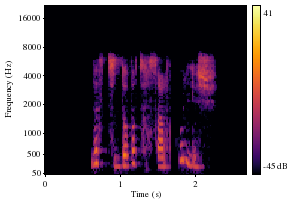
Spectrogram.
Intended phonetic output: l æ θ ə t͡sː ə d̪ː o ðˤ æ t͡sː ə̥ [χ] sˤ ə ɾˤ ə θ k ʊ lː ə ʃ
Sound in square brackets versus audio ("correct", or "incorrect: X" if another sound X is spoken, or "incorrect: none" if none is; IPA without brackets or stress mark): correct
